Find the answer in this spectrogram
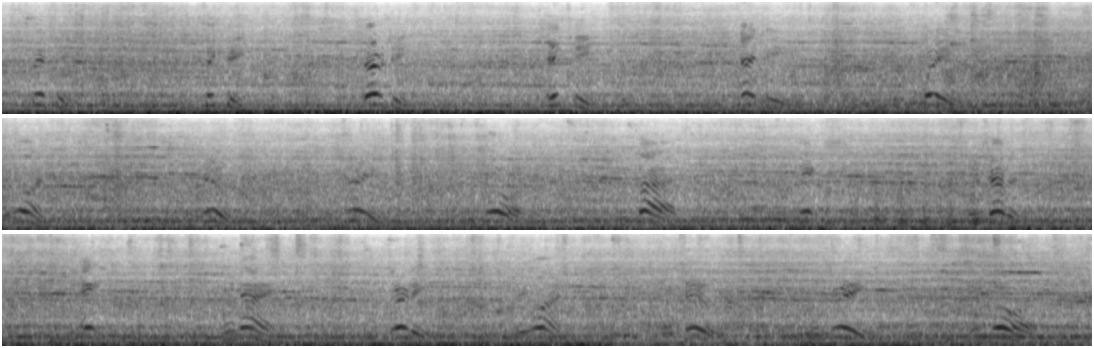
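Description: Norfolk Southern double-stack intermodal freight train rolling steadily past: a constant low rumble of steel wheels on rail, with short high squeaks recurring every second or two.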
